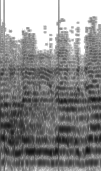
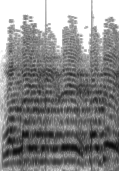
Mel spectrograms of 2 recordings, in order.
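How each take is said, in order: First: Said in the usual way. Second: "saja" read as "saje", final a turned to e, pitched up; Muammar's dialect reading. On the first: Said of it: "kalau kita biasa membaca". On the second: Shown as a demonstration. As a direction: recite it with "saje" in place of "saja". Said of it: "Muammar bacanya".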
